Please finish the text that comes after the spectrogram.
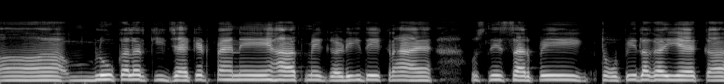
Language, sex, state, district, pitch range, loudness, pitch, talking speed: Hindi, female, Haryana, Charkhi Dadri, 190-210 Hz, -15 LUFS, 200 Hz, 150 wpm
